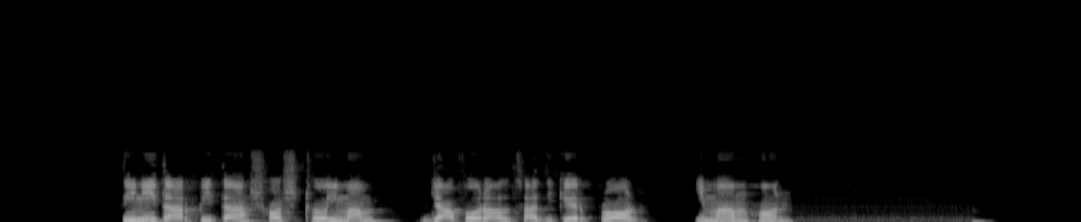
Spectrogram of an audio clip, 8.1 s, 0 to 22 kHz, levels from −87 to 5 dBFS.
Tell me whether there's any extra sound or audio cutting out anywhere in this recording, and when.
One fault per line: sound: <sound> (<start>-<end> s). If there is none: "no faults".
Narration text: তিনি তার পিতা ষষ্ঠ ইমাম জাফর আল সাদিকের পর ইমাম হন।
no faults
